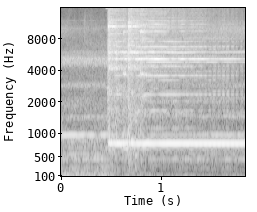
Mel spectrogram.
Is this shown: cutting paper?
no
